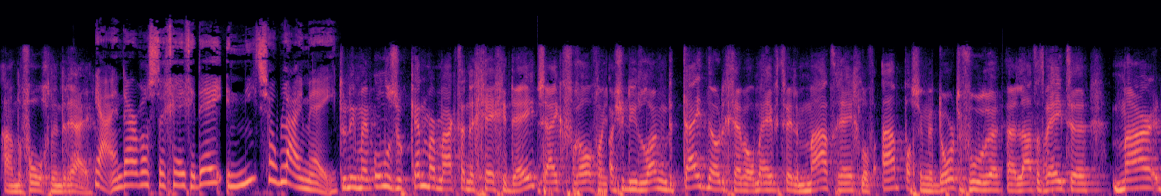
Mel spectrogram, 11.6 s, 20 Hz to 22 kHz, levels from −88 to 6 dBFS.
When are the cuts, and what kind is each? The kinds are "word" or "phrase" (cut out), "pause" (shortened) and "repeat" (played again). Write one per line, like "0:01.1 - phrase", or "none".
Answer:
0:06.1 - word
0:10.4 - word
